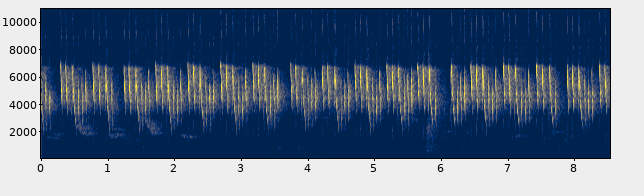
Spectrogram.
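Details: Mountain tailorbird birahi call used as a training lure: steady run of shrill, buzzy notes roughly twice a second, briefly broken near the sixth second, with softer chirps and a low hum behind.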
